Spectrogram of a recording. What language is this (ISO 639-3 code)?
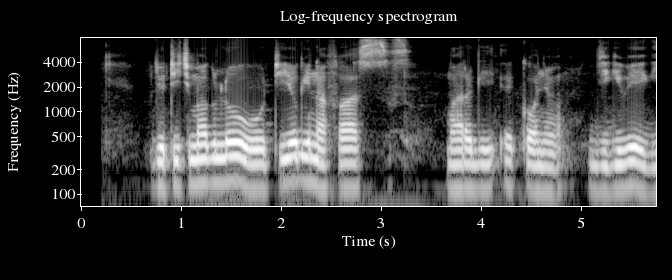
luo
